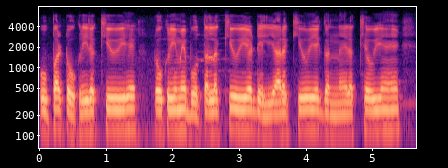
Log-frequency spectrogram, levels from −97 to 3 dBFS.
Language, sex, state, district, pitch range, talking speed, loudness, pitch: Hindi, male, Uttar Pradesh, Lalitpur, 110-120 Hz, 200 wpm, -14 LUFS, 120 Hz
